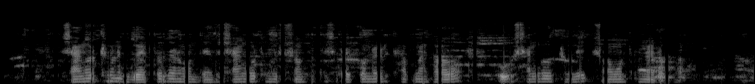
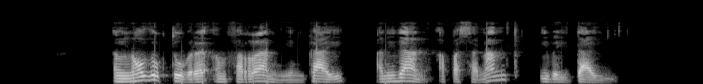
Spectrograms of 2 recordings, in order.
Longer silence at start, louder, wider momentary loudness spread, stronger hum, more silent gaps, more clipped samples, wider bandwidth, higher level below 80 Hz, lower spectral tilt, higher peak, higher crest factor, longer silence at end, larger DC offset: second, 0.1 s vs 1.15 s; second, -40 LUFS vs -19 LUFS; about the same, 14 LU vs 12 LU; neither; second, none vs 3.53-3.76 s, 5.25-5.40 s; neither; about the same, 8 kHz vs 8 kHz; second, -72 dBFS vs -54 dBFS; second, -3.5 dB/octave vs -5.5 dB/octave; second, -16 dBFS vs -2 dBFS; first, 24 dB vs 18 dB; second, 0 s vs 0.9 s; neither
